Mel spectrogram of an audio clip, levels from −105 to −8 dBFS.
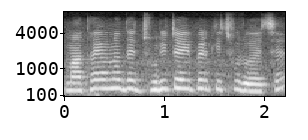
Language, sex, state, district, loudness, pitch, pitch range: Bengali, female, West Bengal, Purulia, -17 LUFS, 255 Hz, 225-275 Hz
